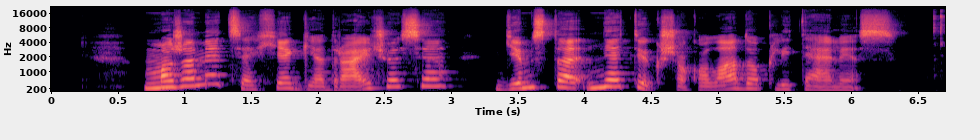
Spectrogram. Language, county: Lithuanian, Kaunas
